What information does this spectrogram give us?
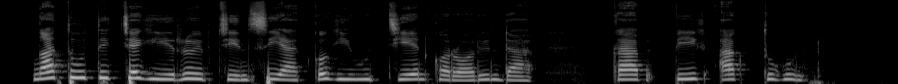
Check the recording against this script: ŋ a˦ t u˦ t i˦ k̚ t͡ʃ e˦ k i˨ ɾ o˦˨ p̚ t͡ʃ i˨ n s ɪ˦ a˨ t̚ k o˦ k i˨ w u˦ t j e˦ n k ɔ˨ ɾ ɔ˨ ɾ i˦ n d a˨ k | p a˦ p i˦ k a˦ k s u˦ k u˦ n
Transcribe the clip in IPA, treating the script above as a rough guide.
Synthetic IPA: ŋ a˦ t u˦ t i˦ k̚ t͡ʃ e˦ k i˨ ɾ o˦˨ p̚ t͡ʃ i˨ n s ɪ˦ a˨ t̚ k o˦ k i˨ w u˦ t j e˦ n k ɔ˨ ɾ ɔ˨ ɾ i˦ n d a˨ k | k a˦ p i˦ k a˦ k t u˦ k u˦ n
